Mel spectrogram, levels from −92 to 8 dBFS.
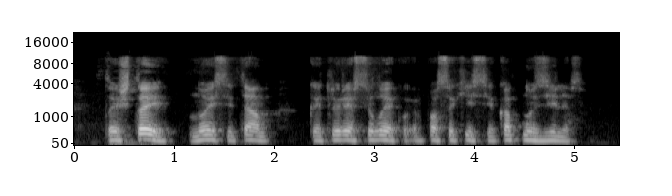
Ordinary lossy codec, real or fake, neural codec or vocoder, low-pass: Opus, 32 kbps; real; none; 9.9 kHz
